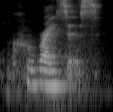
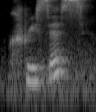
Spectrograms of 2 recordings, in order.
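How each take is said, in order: First: "crisis" with first vowel as eye, CRY-sis; correct pronunciation of crisis. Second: "crisis" with first vowel as long ee, KREE-sis; mispronounced crisis. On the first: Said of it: "but this is pronounced as". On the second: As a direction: say "crisis" wrongly as "kreesis". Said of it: "a lot of people mispronounce this word". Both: Shown as a demonstration.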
